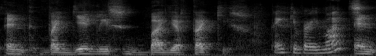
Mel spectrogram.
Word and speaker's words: Vangelis Bagiartakis: And this game is designed by, and I'm going to ask my trusty assistant over here to pronounce his Greek with his Greek accent. Varnavas Timotheou and Vangelis Bagiartakis.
